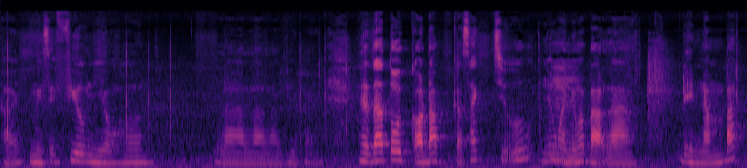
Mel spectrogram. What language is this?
Vietnamese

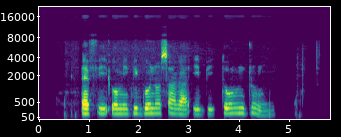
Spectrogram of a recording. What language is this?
Yoruba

